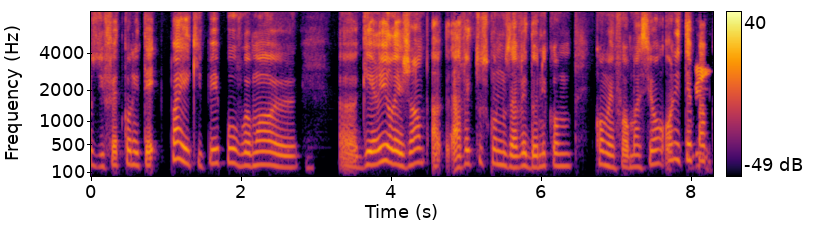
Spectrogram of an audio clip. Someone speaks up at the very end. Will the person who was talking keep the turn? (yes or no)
no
